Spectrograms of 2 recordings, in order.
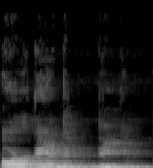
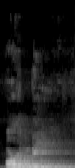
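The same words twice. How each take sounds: First: The word and is said in full with D. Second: The word and is reduced to just an N. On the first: "people don't say R and D" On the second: "reduce it all the way down to the N sound"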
